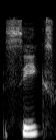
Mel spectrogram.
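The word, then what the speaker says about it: Sikhs: so learning more about seeks was really really interesting for me in writing this book um it's also pronounced sick um both pronunciations can be used she she tends to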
